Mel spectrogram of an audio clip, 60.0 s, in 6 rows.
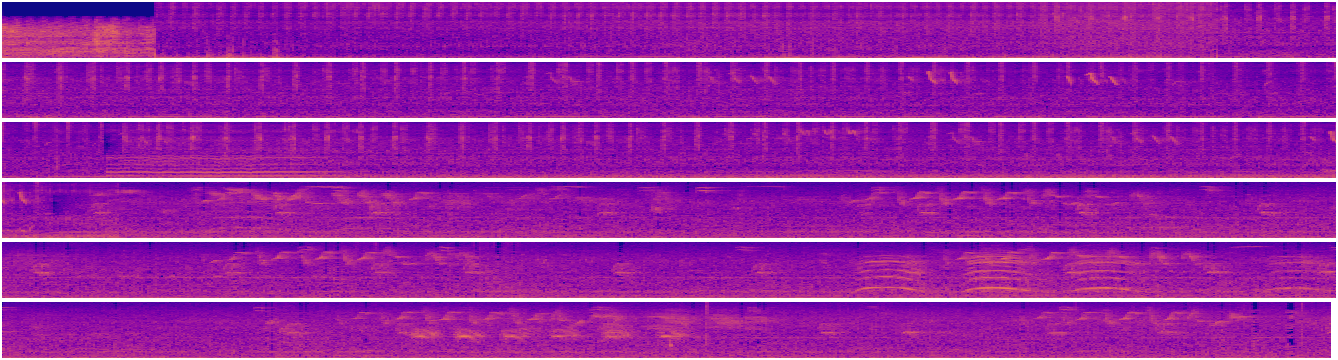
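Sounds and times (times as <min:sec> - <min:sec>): low buzz: 0:00.0 - 0:09.2
fast even ticking: 0:01.2 - 0:30.5
songbirds chirping: 0:01.2 - 0:59.9.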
